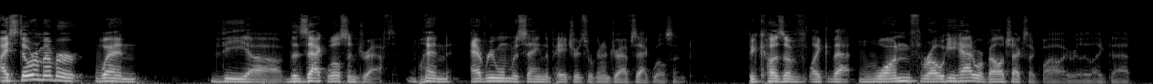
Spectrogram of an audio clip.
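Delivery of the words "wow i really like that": very quiet, low, hushed, level flat monotone. Recalling the Zach Wilson draft, doing a Belichick monotone impression. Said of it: "in that really monotone level".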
